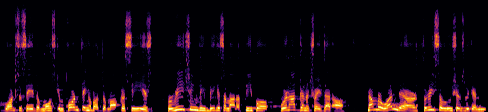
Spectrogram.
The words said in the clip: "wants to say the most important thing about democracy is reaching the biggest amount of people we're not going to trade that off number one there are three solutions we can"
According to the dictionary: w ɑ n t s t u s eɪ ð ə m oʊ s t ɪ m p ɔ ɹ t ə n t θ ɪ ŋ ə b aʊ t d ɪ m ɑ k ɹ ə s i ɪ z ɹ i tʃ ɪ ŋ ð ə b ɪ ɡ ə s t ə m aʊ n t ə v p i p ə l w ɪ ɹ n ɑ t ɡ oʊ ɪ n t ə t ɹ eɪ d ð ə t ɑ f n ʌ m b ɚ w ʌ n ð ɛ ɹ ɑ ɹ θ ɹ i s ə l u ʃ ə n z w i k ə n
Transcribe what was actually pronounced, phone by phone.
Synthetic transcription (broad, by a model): w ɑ n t s t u s eɪ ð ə m oʊ s t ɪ m p ɔ ɹ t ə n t θ ɪ ŋ ə b aʊ t d ɪ m ɑ k ɹ ə s i ɪ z ɹ i tʃ ɪ ŋ ð ə b ɪ ɡ ə s t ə m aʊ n t ə v p i p ə l w ɪ ɹ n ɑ t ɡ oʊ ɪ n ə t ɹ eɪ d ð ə t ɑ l n ʌ m b ɚ w ʌ n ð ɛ ɹ ɑ ɹ θ ɹ i s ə l u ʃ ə n s w i k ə n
